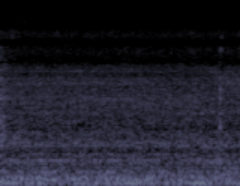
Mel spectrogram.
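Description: Steady background hum and faint hiss of room tone, with no distinct sound event.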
